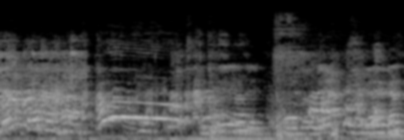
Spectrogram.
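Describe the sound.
A person imitates a wolf howl, a long rising and falling vocal wail, while others laugh and chatter loudly around it.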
